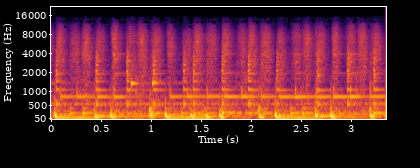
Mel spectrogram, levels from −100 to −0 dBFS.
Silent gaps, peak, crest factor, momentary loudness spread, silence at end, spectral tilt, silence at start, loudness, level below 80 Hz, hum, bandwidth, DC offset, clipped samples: none; 0 dBFS; 14 dB; 2 LU; 0 s; -6 dB/octave; 0 s; -17 LUFS; -22 dBFS; none; 11.5 kHz; under 0.1%; under 0.1%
